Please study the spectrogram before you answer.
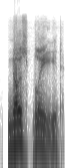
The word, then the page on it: nosebleed: American English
